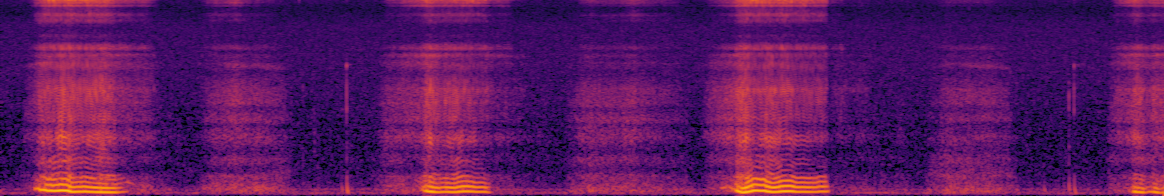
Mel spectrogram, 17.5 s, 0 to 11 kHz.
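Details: Loud, low rattling snores on each inhalation, about every five seconds (roughly 12 per minute), with quieter exhalations between, during deep sleep; snoring.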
